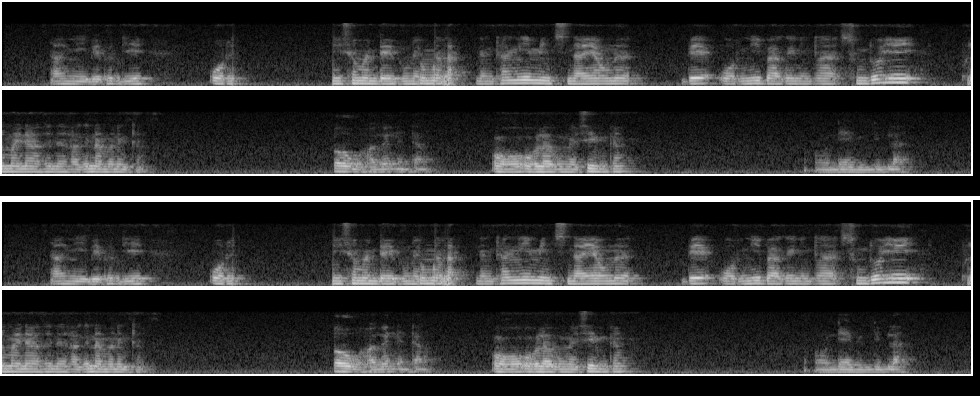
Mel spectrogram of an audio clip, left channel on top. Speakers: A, in the centre; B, on the right.
A: आंनि बेफोरबायदि अर नि सोमोन्दै <unintelligible> नोंथांनि मिथिनायावनो बे अरनि बागै नोंथाङा सुंदयै फोरमायना होनो हागोन नामा नोंथां
B: औ हागोन नोंथां
A: अ अब्ला बुंनोसै नोंथां
B: अ दे बिब्दिब्ला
